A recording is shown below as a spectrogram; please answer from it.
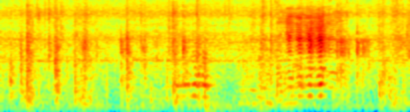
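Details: Pregnant goats on a backyard farm give one short, wavering, nasal bleat near the end, amid clattering and rustling noises.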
